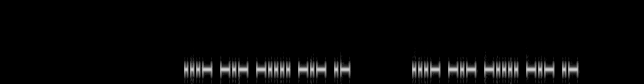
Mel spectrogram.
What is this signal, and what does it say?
Morse code, heard as a keyed tone, about 40 wpm, 700 Hz. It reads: VK6KA VK6KA
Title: DXCC-100 Call Signs - 5 Characters - Repeated 2x - 40wpm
